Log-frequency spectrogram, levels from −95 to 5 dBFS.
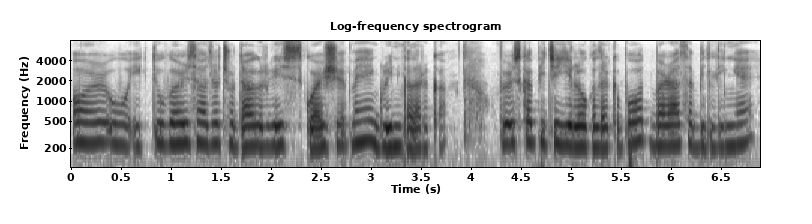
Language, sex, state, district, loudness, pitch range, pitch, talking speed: Hindi, female, Arunachal Pradesh, Papum Pare, -16 LUFS, 215-235 Hz, 230 Hz, 235 wpm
